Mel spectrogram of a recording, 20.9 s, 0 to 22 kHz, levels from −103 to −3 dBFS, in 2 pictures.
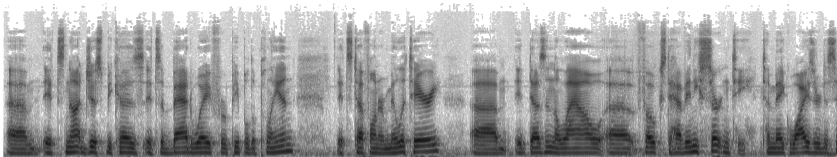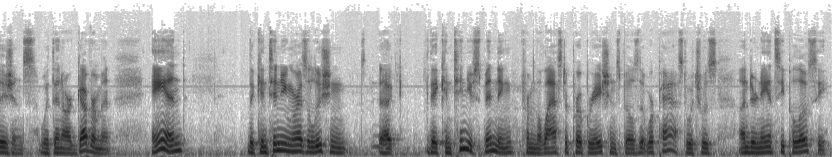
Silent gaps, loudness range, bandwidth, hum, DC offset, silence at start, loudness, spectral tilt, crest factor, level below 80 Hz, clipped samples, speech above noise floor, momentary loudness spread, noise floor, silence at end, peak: none; 2 LU; 12 kHz; none; under 0.1%; 0.1 s; -21 LUFS; -6 dB/octave; 16 dB; -48 dBFS; under 0.1%; 24 dB; 8 LU; -44 dBFS; 0.1 s; -4 dBFS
